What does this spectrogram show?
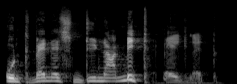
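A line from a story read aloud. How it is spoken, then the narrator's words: Loud in empty alley. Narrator (German): sagte Diederich laut in der leeren Gasse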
